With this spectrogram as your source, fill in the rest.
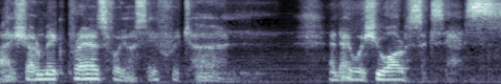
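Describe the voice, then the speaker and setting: A man uses a put-on character voice at a medium pitch. His delivery is raspy and fairly slow. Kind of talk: fantasy roleplay voice. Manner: smooth, formal, courteous.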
